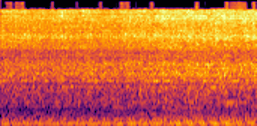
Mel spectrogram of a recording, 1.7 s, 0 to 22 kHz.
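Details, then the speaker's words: Honda CB750F Super Sport restoration, first runs after freeing a softly frozen motor and carb rebuild, on a jumper battery, third start with some PB Blaster likely still in a cylinder: low, fairly even idle burble, slight lumpiness, no knocks; improving each start. "but this is the third time I've started it and it's running better each time"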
